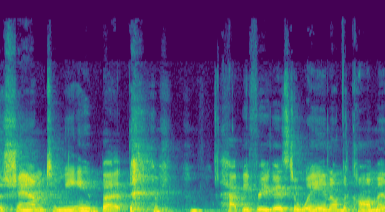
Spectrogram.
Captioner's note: giggles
